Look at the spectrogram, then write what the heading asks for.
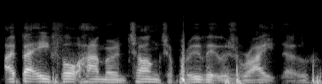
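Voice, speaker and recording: A man's voice: on the low side, moderate pace, lo-fi sound, noisy background. A man with a northern English accent chatting casually in an online hangout, easygoing and agreeable. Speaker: panelist in an open online hangout. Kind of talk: casual chat. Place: Wales.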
